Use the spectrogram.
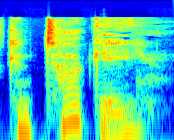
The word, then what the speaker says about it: Kentucky: there for there and pronounce kentucky as it was spelled and not as sandy now did as though the first three letters were k-i-n i learned a lot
